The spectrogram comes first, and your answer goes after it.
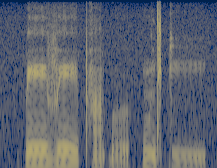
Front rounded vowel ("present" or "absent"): absent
